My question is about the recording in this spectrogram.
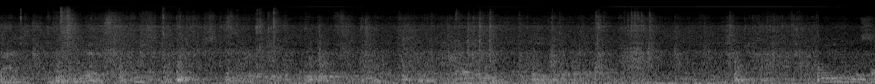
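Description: Faint, indistinct voices of people talking in the background of a quiet room, with a steady low hum and a few light clicks.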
